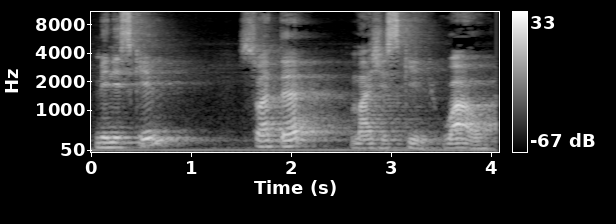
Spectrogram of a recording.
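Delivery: ordinary delivery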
